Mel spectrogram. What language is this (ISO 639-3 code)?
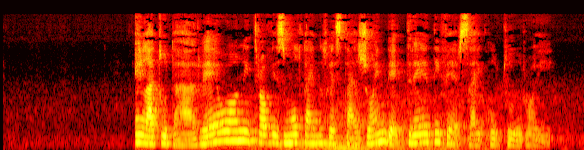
epo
